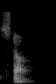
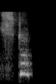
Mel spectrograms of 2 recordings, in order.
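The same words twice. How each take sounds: First: It is said calmly, like a plain statement. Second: It is said forcefully, like an exclamation. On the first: "It's not an exclamation" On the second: "it is also one"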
